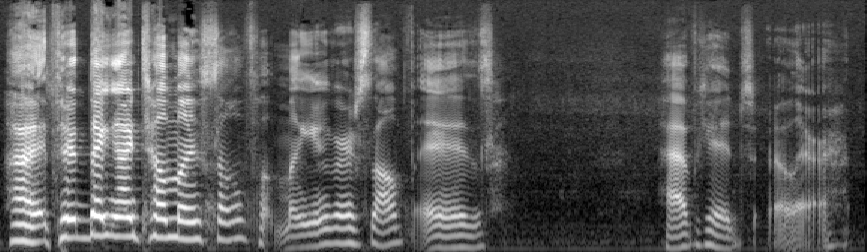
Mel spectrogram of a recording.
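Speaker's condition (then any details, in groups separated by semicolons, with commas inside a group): Friedreich ataxia; progressive nerve damage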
